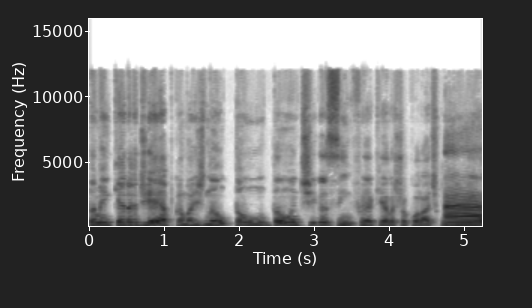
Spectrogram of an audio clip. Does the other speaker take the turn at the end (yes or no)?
yes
